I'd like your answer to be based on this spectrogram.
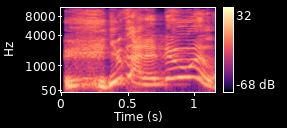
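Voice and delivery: high, laughing mock question; mock curious questioner. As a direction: imitate an eager viewer, high-voiced. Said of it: "You like".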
